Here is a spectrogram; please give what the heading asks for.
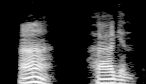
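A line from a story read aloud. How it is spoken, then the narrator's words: Host laughing heartily. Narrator (Russian): расхохотался хозяин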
